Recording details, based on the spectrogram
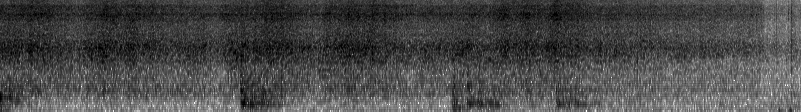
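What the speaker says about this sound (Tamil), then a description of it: "இந்த தேங்காயில் உள்ள ஈரம் போகிற வரைக்கும் லைட்டாக வறுத்து." Grated coconut sautés in a pan, giving a steady, fairly faint sizzle and hiss with a few soft scrapes of stirring, no voices.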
